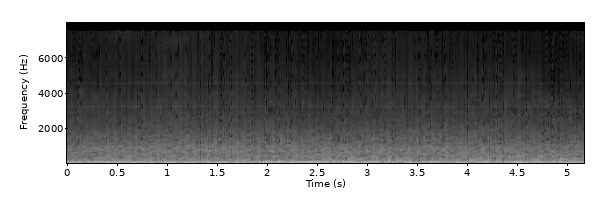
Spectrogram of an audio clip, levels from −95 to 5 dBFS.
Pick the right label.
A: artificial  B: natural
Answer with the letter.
A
